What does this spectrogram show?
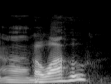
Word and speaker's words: Oahu: Yeah, yelled don't at eat me alive on my pronunciation. Oahu?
